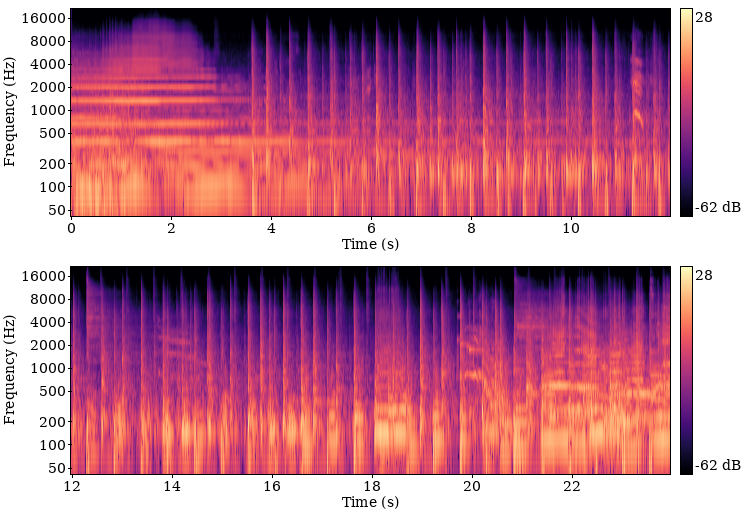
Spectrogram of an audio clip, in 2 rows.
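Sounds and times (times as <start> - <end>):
bass line: 0.0 - 11.6, 12.3 - 23.9
drum kit beat: 0.0 - 23.9
lead instrument sliding notes: 19.8 - 23.9.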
